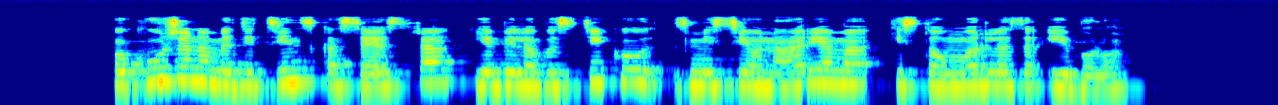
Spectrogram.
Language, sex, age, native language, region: Slovenian, female, 18-29, Slovenian, Central Slovenia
